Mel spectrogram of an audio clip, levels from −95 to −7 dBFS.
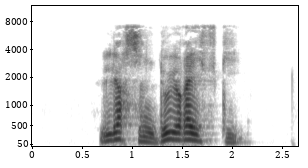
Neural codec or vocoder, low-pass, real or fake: none; 7.2 kHz; real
